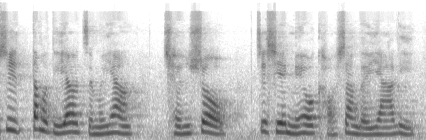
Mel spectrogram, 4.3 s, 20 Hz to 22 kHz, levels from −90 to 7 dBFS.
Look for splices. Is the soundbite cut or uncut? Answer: cut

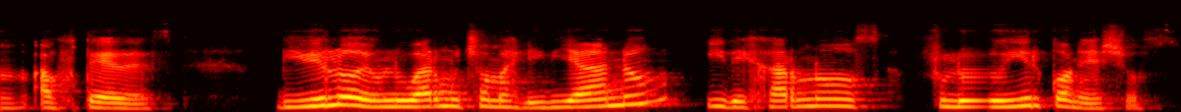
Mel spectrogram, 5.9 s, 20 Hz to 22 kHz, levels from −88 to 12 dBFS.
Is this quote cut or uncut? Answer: uncut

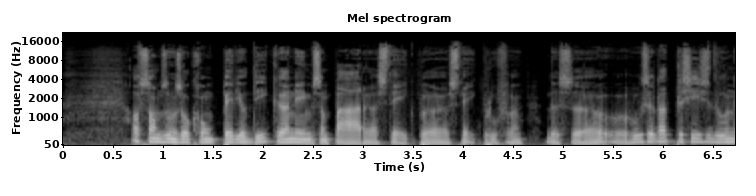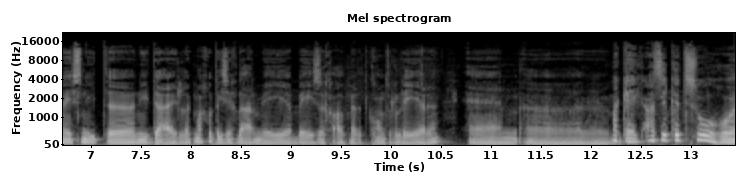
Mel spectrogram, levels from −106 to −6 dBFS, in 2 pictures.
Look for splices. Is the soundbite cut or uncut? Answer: cut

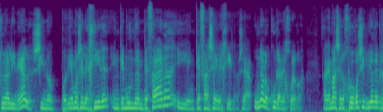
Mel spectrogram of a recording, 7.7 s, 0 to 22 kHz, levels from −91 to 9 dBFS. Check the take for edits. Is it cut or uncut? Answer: cut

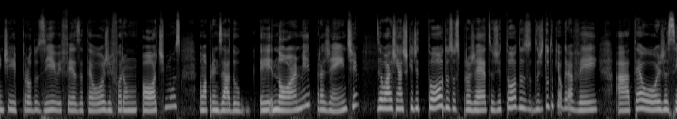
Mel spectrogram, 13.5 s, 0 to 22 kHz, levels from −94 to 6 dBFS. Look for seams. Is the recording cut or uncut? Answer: cut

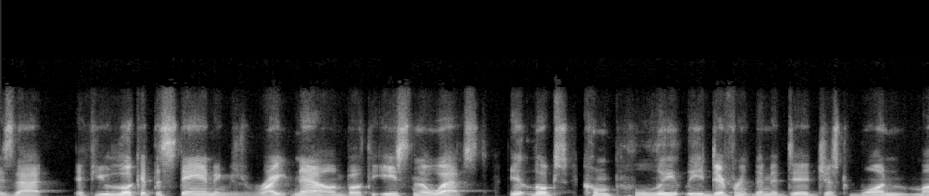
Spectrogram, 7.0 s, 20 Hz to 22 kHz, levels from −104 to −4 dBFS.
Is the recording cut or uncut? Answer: cut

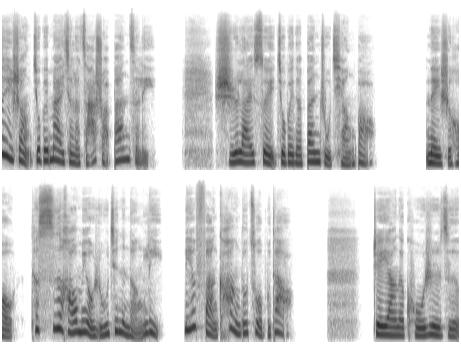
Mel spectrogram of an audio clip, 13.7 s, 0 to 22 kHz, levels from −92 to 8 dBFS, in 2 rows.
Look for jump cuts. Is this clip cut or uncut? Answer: uncut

